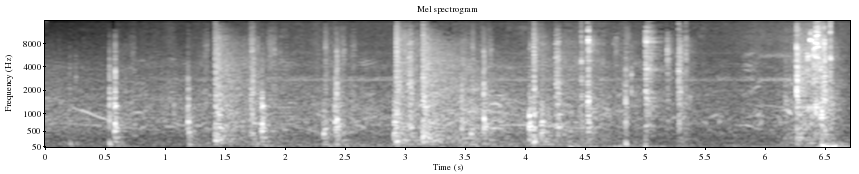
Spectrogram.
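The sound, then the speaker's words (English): Fireworks burst over Boston, setting fires, in a rapid, irregular string of sharp cracks and bangs, some loud, with a crackling wash behind them and voices faintly audible in the background. “Order the troops to put out the fires, confiscate the fireworks, close the taverns, and find that criminal Franklin.”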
